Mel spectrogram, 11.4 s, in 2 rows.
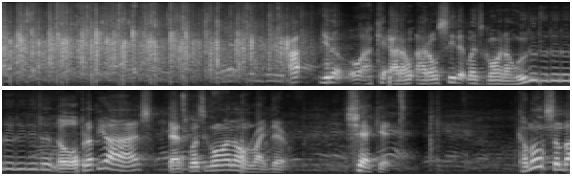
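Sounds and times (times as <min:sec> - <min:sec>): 
audience clapping hands: 0:00.0 - 0:03.3
speech: 0:02.9 - 0:09.8, 0:10.8 - 0:11.3.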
